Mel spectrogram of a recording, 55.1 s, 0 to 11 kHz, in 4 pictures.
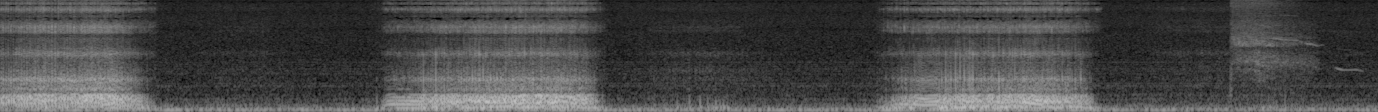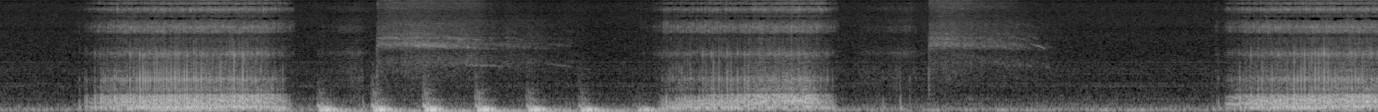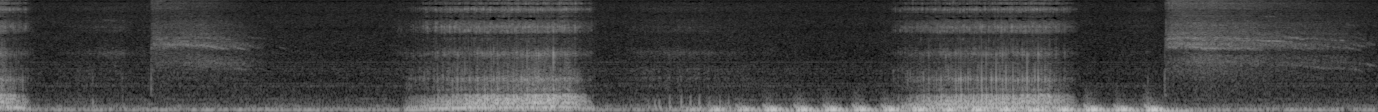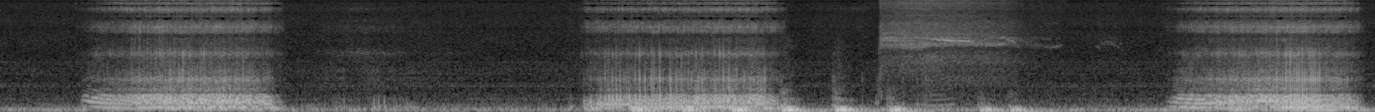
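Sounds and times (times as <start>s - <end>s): woman snoring: 0.0s - 1.6s, 3.8s - 6.1s, 8.8s - 11.0s, 14.6s - 16.7s, 20.4s - 22.2s, 26.0s - 27.9s, 31.6s - 33.5s, 36.7s - 38.3s, 42.2s - 44.2s, 47.2s - 49.2s, 50.3s - 51.7s, 53.0s - 55.0s.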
